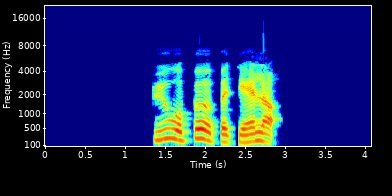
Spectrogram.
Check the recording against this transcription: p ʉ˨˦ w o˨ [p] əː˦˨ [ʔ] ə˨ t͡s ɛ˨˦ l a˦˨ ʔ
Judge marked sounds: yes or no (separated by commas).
yes, no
